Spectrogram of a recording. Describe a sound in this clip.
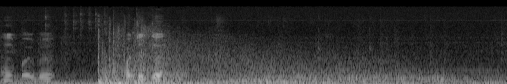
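Heavy naval guns fire with a deep boom that rumbles away.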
